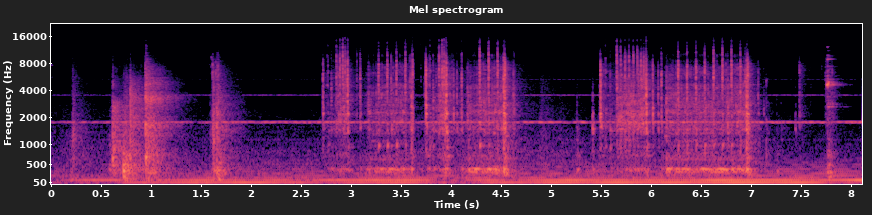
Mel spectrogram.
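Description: Rotary-dial desk telephone being dialled: a few knocks as the handset is handled, then two runs of rapid, even clicking as the dial spins back after each digit. A low steady music drone with a thin high tone runs underneath.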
